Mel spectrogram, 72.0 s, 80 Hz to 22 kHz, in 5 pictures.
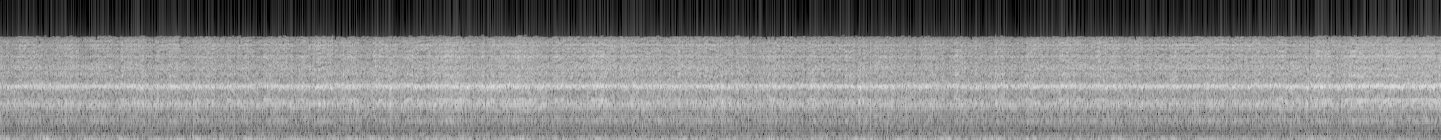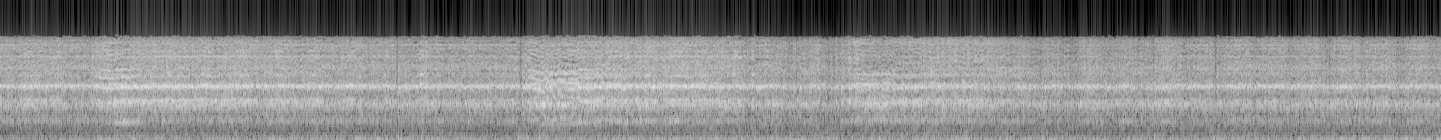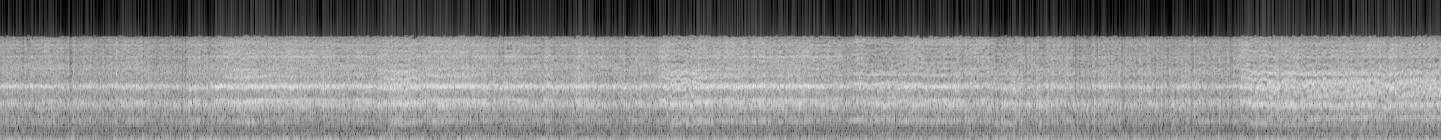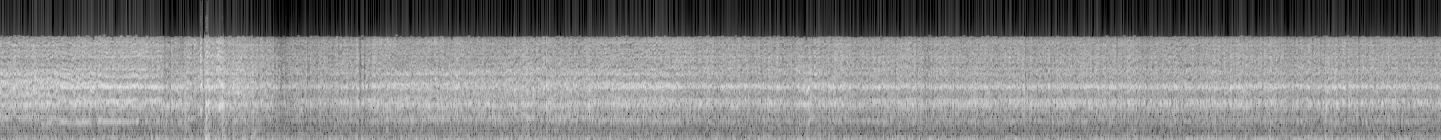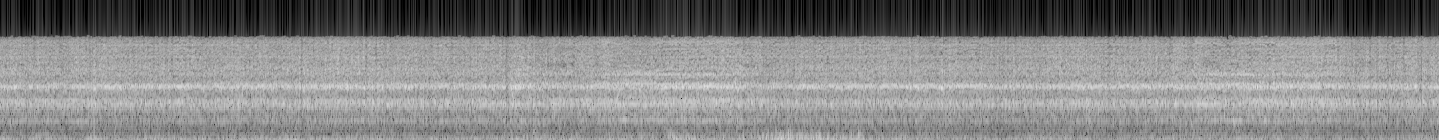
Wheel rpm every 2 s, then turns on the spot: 160, 160, 160, 160, 160, 160, 160, 160, 160, 160, 160, 160, 160, 160, 160, 160, 160, 160, 160, 160, 160, 160, 180, 160, 160, 160, 160, 160, 160, 160, 160, 160, 160, 160, 160, 160.
none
